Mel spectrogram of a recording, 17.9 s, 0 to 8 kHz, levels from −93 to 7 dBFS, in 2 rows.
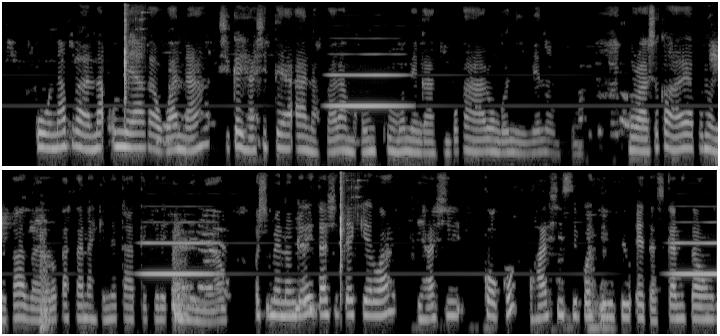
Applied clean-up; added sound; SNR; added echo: classical method spectral subtraction.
